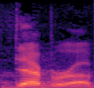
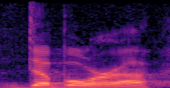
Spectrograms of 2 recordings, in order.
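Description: First: The name is said in the usual English way. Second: The name is said in the Hebrew way. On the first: "you're like, no, that's Deborah" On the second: "the actual Hebrew pronunciation is Deborah"

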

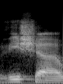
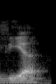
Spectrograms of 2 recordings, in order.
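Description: First: It is said with a Cordoba Spanish accent. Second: It is said with a Mexican Spanish accent.

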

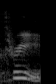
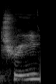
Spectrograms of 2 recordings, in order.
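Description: First: The word starts with a th sound. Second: The word starts with a plain t sound. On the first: The speaker calls it right. "it's just so strange for me to have to go to the th sound" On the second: The speaker calls it wrong. "you end up saying tree"

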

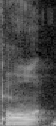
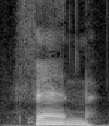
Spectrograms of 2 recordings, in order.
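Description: First: The vowel sounds like the one in 'font'. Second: The vowel sounds like the one in 'fan'. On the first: The speaker calls it wrong. "If it was F-O, then I would get it" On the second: The speaker calls it right. "It has literally F-A-N, fan"

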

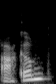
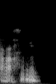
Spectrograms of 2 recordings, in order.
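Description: First: The middle consonant is a k sound. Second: The middle consonant is an h sound. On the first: This is how non-native speakers say it. "they pronounced it Akam" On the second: This is the speaker's best guess at the native pronunciation. "I'm going to say Aham"

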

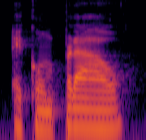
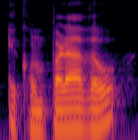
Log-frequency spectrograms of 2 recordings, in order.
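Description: First: The d in the ending is dropped. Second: The d in the ending is pronounced. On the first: The speaker calls it wrong. "Dicen he comprado" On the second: The speaker calls it right. "en lugar de he comprado"

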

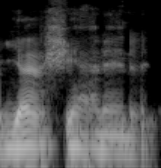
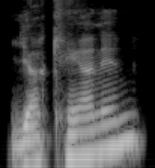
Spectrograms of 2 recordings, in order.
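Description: First: The middle consonant is an 'sh' sound. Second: The middle consonant is a 'ch' sound. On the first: The speaker calls it right. "it is a CH, but it has an SH sound" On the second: The speaker calls it wrong. "what I get more than anything"

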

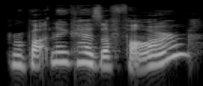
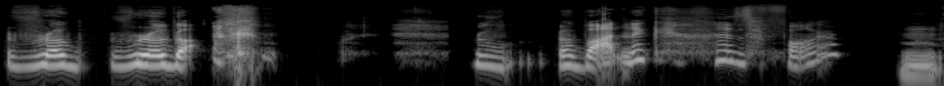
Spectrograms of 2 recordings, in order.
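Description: First: It is said in a plain, natural accent. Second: It is said in a put-on French accent.

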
